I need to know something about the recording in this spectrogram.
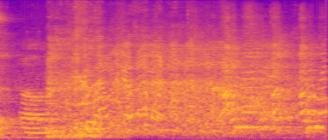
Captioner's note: laughs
